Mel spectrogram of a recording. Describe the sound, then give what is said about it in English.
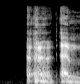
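A ship's captain clearing his throat: two short, rough, gruff bursts of guttural throat noise separated by a brief gap, with nothing else heard. “The captain clears his throat.”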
